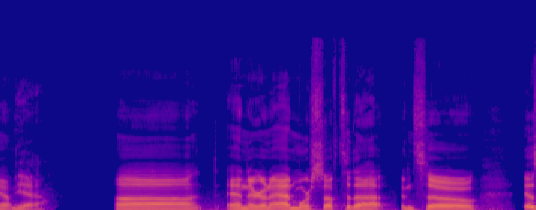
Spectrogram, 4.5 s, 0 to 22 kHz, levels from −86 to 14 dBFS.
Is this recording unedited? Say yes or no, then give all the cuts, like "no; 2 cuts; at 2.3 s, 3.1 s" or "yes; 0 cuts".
no; 1 cut; at 3.3 s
